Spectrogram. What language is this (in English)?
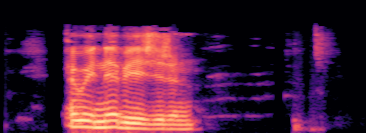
Kurdish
